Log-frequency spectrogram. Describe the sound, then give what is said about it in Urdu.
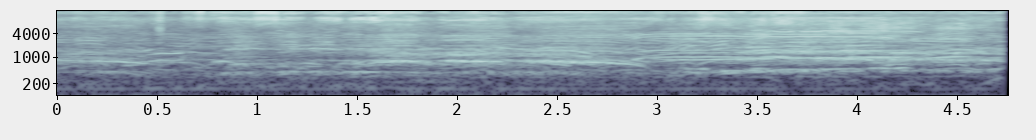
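An angry crowd in Syria shouts during clashes with police at gatherings marking the earthquake anniversary. Loud overlapping yells and cries rise and fall over a dense babble, with a low steady hum beneath. “اس دوران مشتعل ہجوم کی police کے ساتھ جھڑپیں بھی ہوئیں۔”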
